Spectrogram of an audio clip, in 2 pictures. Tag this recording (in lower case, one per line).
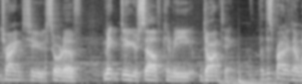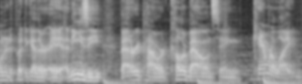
speech
music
